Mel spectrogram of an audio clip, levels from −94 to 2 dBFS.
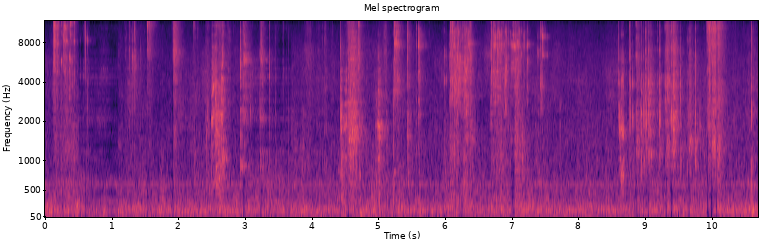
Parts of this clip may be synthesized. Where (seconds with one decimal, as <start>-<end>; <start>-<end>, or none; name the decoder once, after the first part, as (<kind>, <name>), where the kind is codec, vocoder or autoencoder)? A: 0.5-1.1 (codec, SNAC); 3.1-3.7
